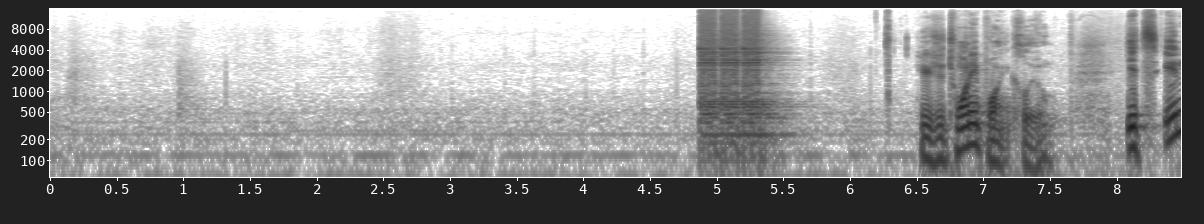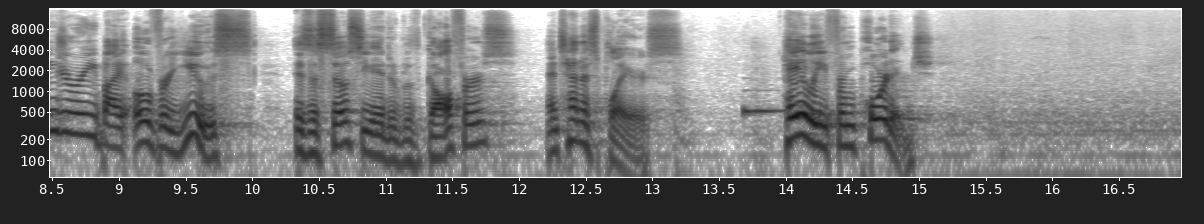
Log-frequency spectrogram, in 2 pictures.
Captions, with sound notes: (buzzer sounds) Here's your 20 point clue. Its injury by overuse is associated with golfers and tennis players. (bell dings) Haylee from Portage.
